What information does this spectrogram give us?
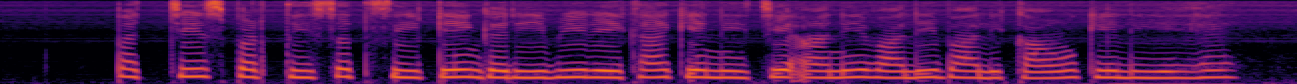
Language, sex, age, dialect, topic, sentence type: Hindi, female, 18-24, Marwari Dhudhari, banking, statement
